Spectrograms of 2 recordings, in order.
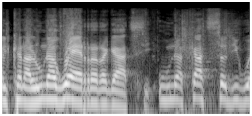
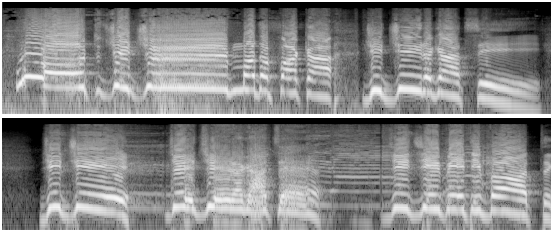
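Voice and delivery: ecstatic shouting; 4 semitones higher, 7 dB louder, much slower than usual. Real, not acted. Caster celebrates tournament win.

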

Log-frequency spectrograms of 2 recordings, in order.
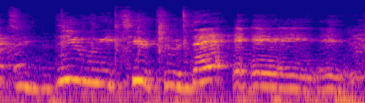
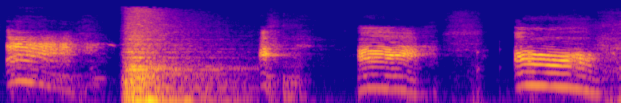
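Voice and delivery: loud anguished cries; shocked wailing; 4 dB louder, much slower than usual. Acted. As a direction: wail as if heartbroken.

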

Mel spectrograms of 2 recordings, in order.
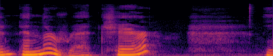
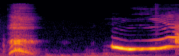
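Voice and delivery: high loud rising gasp; excited gasp; 13 dB louder than usual. Acted. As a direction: gasp in delight. Pigeon sees bus.

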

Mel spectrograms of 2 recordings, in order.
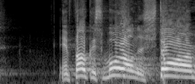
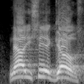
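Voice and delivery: ordinary talk, nothing marked

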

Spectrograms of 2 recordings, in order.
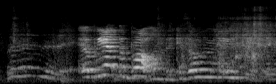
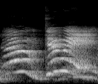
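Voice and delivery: insistent shout; 6 semitones higher, 6 dB louder, slower than usual. Real, not acted. Daring sister to get in.

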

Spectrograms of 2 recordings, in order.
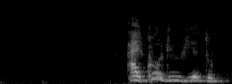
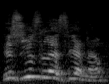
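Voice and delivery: angry dismissal; 9 semitones higher than usual. Acted. Eldest son shouting to let his brother walk out.

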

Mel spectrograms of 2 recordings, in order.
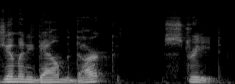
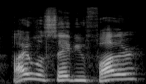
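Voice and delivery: high, raised rescuing call; 10 semitones higher, 5 dB louder than usual. A narrator's reading. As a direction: call out high to someone in danger. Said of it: "called Pinocchio".

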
